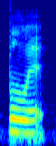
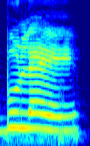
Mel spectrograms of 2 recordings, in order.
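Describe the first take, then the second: First: It is said like the word bullet. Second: It is said like boulet, not bullet. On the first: The speaker calls it wrong. "I'm still gonna pronounce it bullet" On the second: The speaker calls it right. "apparently it's pronounced boulet"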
